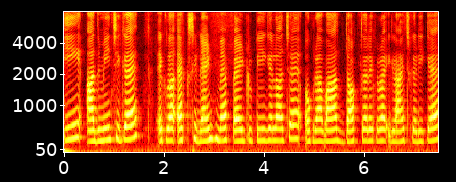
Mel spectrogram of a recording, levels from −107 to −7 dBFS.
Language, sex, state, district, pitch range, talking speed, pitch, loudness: Angika, female, Bihar, Bhagalpur, 235-260 Hz, 145 wpm, 245 Hz, -19 LUFS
